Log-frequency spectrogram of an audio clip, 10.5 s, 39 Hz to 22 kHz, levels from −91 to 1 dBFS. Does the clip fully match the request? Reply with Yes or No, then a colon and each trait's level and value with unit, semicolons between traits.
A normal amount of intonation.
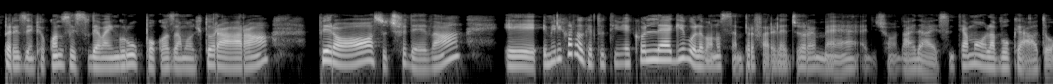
Yes: average, 4.9 semitones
